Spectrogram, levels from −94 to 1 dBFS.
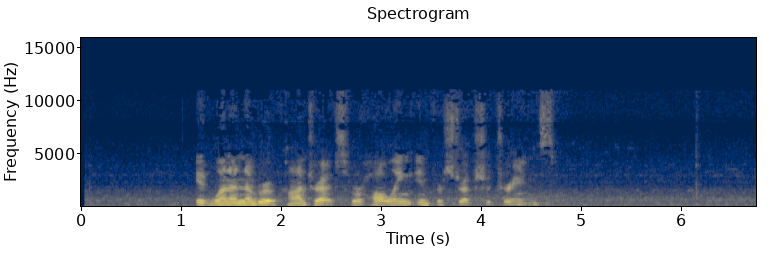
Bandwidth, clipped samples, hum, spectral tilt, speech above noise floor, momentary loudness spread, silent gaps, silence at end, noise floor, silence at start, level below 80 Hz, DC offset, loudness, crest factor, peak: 10.5 kHz; under 0.1%; none; -6.5 dB/octave; 33 dB; 13 LU; none; 2.1 s; -53 dBFS; 1.15 s; -60 dBFS; under 0.1%; -21 LUFS; 20 dB; -2 dBFS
